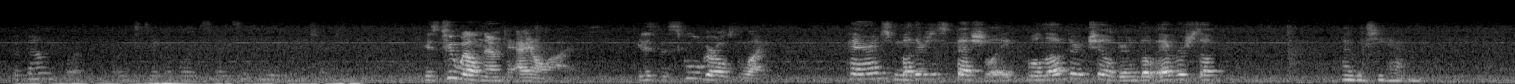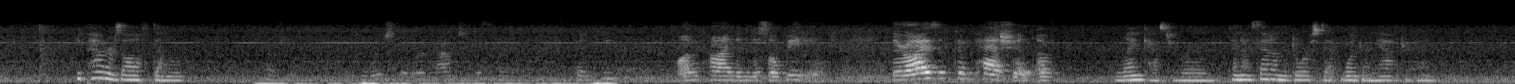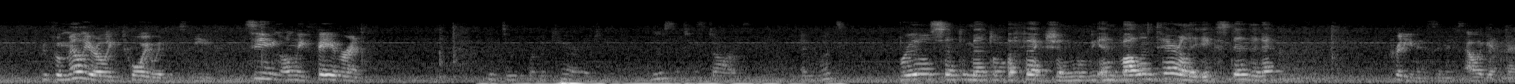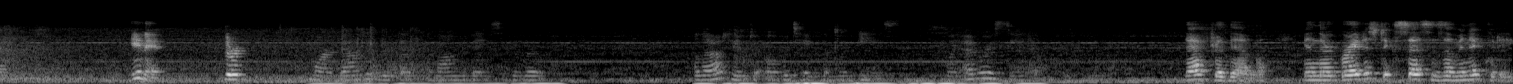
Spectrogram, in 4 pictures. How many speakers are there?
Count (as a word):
four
